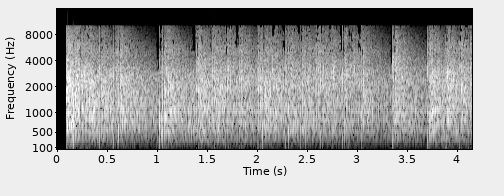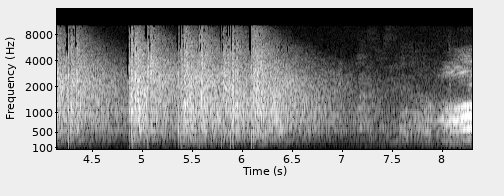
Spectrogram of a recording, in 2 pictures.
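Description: A long string of red firecrackers going off in dense, rapid-fire bangs, with a brief break about a second in and another near five seconds, then thinning out and fading over the last two seconds.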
